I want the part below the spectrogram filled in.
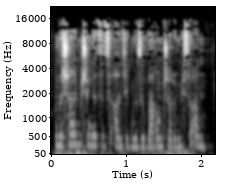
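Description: Chatty young Viennese woman, higher voice. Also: steady tone, rapid-fire, darkish tone, breathy edge. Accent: Viennese Austrian German. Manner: chatty, mixes in English slang, addresses listeners directly. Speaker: podcast host. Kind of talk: casual storytelling monologue.

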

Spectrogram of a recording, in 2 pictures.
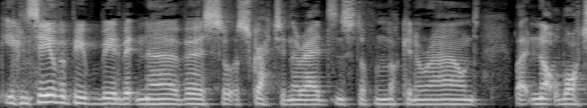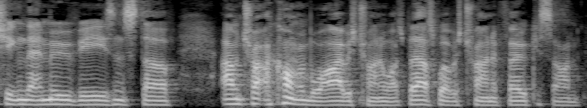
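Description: A man's voice: mid-range voice, fast. A man co-hosting a podcast, telling a story in casual, sweary chat and acting out the people in it. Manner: animated, swears freely, acts out voices in anecdotes. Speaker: podcast co-host.

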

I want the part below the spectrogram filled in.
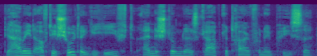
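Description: A man's medium-pitched voice comes across brisk, expressive, and fairly bright, with a breathy edge. He's a voodoo expert and museum guide conducting an informal tour of an indoor exhibition room, explaining things and frequently tacking on small tag questions, while faint location noise is heard.

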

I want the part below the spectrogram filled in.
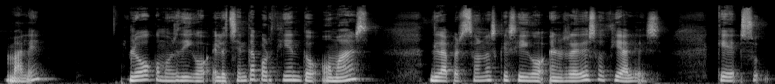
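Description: Speaking with a Spanish accent, this young woman from Spain rambles on at length in her own solo podcast, filling gaps and correcting herself often. Her pitch is fairly low and her tone darkish.

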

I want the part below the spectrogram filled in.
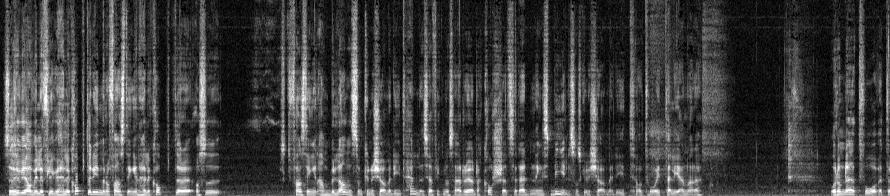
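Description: A man's voice: mid-range voice, creaky, darkish tone, slight background noise. A man and former ski racer, casually retelling a story in a vivid, loose way with fillers and the odd curse.

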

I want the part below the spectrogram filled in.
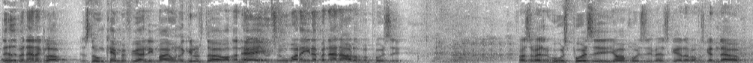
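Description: A man's voice: mid-range voice, background noise. A man with a Danish accent doing a crude, ranting stand-up set with crowd banter on a club stage. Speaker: stand-up comedian. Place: club stage with live audience. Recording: live club crowd audible. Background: audience laughter.

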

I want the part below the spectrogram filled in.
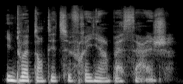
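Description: A woman telling a first-person adventure story in an expressive way, sometimes dropping to a whisper. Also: low-pitched, brisk, vocal fry, slightly rough.

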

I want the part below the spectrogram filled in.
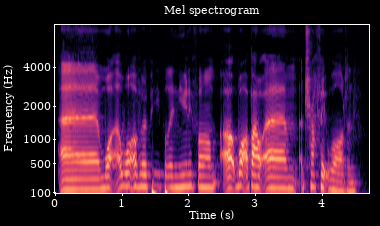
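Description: A man's voice: on the high side, normal speed. Man, podcast co-host, teasing, sweary, casual banter.

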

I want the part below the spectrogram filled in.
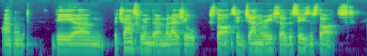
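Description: A young man in his twenties appears as an interview guest, chatting casually and packing his speech with fillers and "you know." His voice is low and level, at a moderate pace.

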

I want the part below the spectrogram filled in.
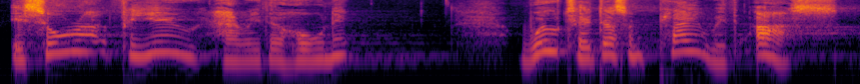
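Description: A man's voice: high voice, lively intonation, moderate pace, big-room sound, voice pushed up. A man voicing a self-pitying female teddy bear toy in a plaintive, complaining tone. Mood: sulky.

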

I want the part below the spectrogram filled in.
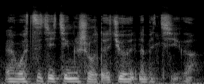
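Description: A woman lawyer recalling her cases in an interview, talking deliberately with many filler particles. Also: very deep voice, fairly even intonation, a little mellow, breathy edge. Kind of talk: interview recollection.

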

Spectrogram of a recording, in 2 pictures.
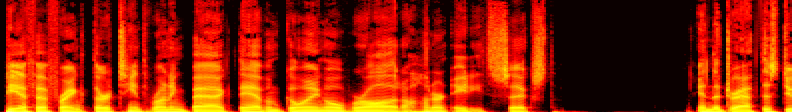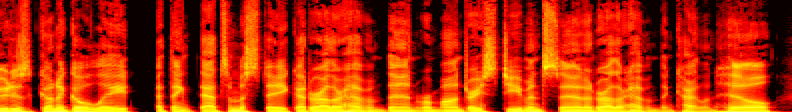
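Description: A man co-hosting a casual sports podcast, relaxed and sprinkling in "like" as he reels off stats. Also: deep voice, fairly quick, no room sound, studio quality. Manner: relaxed, fills with "like", lists stats. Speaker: podcast co-host.

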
